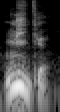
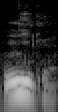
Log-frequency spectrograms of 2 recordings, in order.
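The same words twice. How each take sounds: First: Holding back anger. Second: Calm. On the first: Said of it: "sound like you holding back anger". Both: Acted.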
